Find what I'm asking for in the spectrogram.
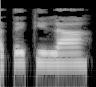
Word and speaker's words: tequila: Hứa Phương Chu, một, Long Thiệt Lan, tên tiếng Anh là Tequila. Phát âm như tequila, là một thứ rượu trưng cất có độ cồn cao truyền thống của Mexico.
